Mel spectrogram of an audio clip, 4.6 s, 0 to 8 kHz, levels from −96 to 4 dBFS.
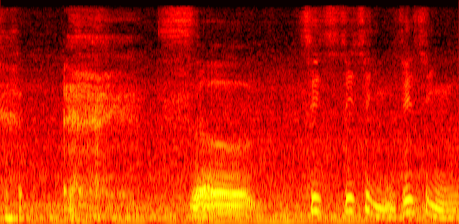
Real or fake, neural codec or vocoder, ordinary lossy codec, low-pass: real; none; AAC, 32 kbps; 7.2 kHz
